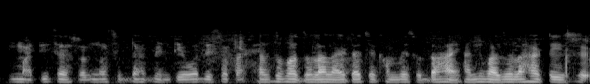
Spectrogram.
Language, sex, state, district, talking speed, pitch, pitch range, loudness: Marathi, male, Maharashtra, Nagpur, 170 wpm, 115 Hz, 115-120 Hz, -25 LUFS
